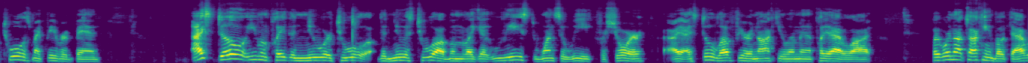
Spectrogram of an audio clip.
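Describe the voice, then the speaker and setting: A middle-aged man chatting casually to camera as a vlogger, rambling and halting but enthusiastic. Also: on the high side. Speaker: vlogger showing a cassette collection. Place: small indoor room with poster-covered walls.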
